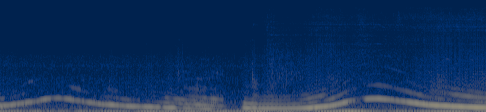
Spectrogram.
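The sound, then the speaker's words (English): A single voice doing a vocal siren exercise slides its pitch up and down in smooth glides from low to high and back, rising, falling, then rising again after a brief break, trying to keep a steady buzzing vibration throughout, with no words. “So what you're looking for is a consistent siren, meaning a pitch glide from low to high and back down, maintaining the vibration.”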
